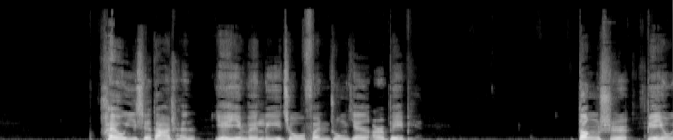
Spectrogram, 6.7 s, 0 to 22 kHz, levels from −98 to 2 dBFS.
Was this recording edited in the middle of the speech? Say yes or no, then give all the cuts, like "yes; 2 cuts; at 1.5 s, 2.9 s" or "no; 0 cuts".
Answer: no; 0 cuts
